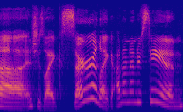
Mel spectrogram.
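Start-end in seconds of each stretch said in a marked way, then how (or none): 0.9-2.8 sweet put-on Southern voice, higher. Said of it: "In her cutest little [name]".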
